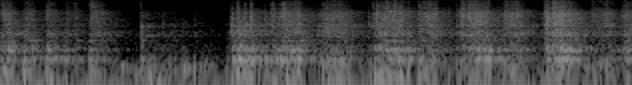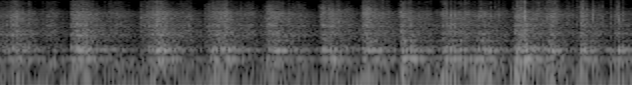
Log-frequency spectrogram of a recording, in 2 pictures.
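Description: Fingernails scratch and rub the ridged sides of an empty, hollow red plastic party cup held near the camera. After a brief quiet moment near the start, quick rhythmic strokes follow one after another, each a bright, rasping scrape. The hollow cup adds a faint ringing tone beneath the scratches.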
